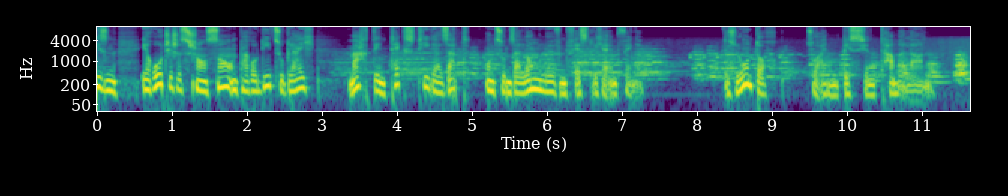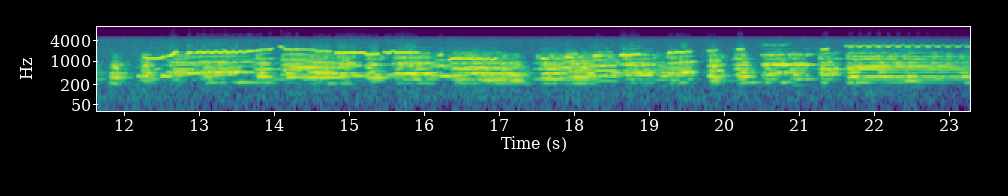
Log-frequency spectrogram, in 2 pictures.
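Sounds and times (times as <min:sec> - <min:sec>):
speech: 0:00.0 - 0:07.4, 0:08.4 - 0:11.3
steady tonal backing: 0:03.2 - 0:23.2
artistic whistling melody from a 1922 recording: 0:12.2 - 0:23.2.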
